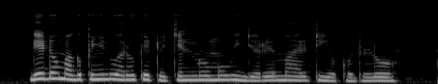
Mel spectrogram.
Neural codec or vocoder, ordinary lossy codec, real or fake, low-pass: none; none; real; 10.8 kHz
